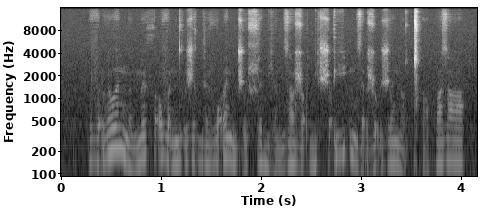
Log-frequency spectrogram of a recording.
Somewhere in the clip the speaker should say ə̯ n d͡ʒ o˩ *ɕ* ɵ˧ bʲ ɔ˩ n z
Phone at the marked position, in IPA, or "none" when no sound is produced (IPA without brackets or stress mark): ɕ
